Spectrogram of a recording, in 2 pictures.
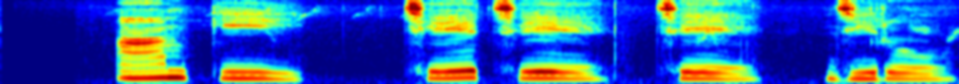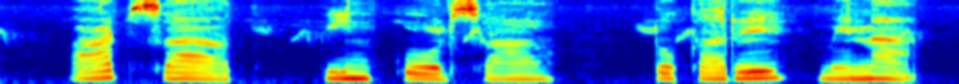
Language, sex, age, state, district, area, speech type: Santali, female, 18-30, Jharkhand, Seraikela Kharsawan, rural, read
